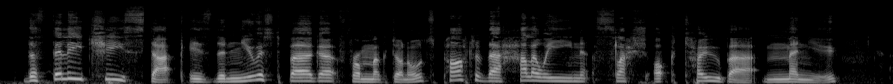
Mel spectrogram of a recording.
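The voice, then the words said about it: Speaks with a noticeable accent. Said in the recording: “I love that accent.”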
